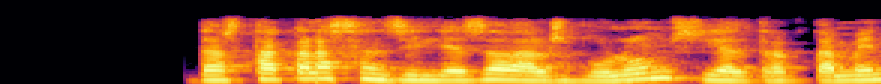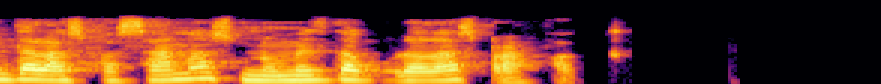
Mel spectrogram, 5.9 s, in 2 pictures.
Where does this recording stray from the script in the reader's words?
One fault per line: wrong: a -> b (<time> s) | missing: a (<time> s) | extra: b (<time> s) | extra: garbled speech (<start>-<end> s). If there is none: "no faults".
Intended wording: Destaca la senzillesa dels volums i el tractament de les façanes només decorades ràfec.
no faults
